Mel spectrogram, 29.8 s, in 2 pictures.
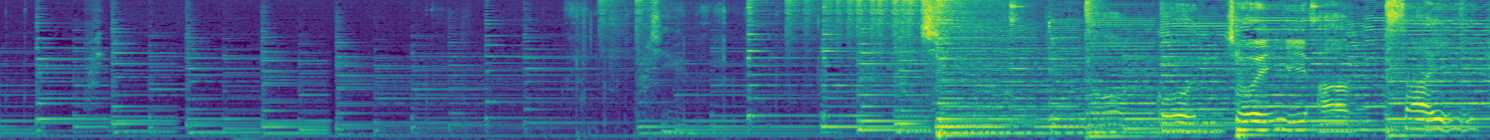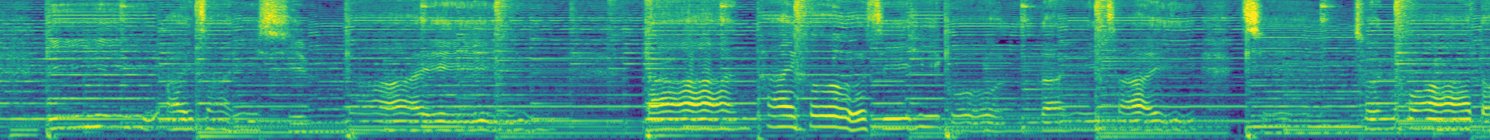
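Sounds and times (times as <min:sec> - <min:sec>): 
person singing: 0:09.1 - 0:29.7.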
